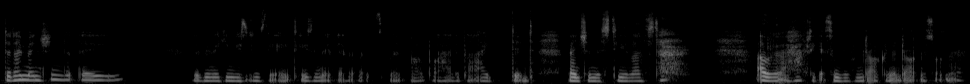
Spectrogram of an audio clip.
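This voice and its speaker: Man acting as nerdy young vampire, heavily creaky voice, breathy and soft, hesitant, self-deprecating, rambling, ASMR roleplay. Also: a little high, level tone, fast talker, no room sound, full character voice. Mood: nerdy, apologetic. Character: nerdy, flustered young male vampire, rambling sweetly about music.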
